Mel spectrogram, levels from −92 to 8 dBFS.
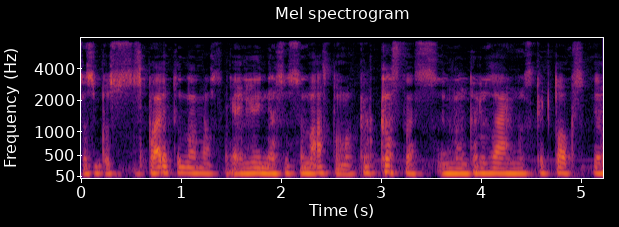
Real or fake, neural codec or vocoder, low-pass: fake; codec, 44.1 kHz, 3.4 kbps, Pupu-Codec; 7.2 kHz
